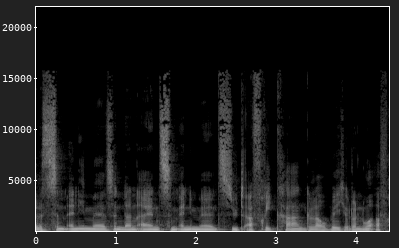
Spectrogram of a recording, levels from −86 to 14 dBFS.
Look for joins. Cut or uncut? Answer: uncut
